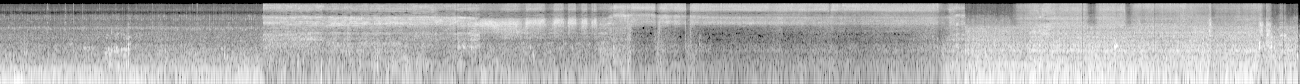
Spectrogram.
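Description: Compressed air hissing steadily from an air line, with brief breaks, as a car radiator is pressurised for an underwater leak test. A low hum comes before it, for about the first five seconds.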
